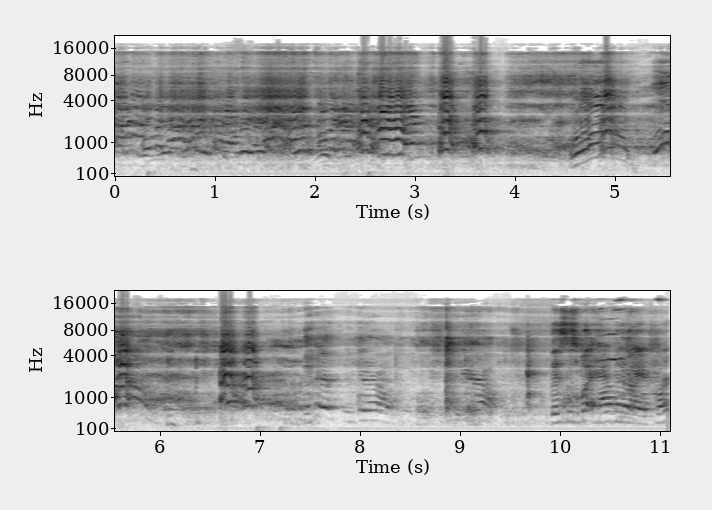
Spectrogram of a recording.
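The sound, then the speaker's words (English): Loud, overlapping yips, growls and barks like a dogfight, continuous and frantic, voiced by the speaker's parents imitating dogs, with faint clattering underneath. “That the fighting sound, those were my parents. The dogs were fine.”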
